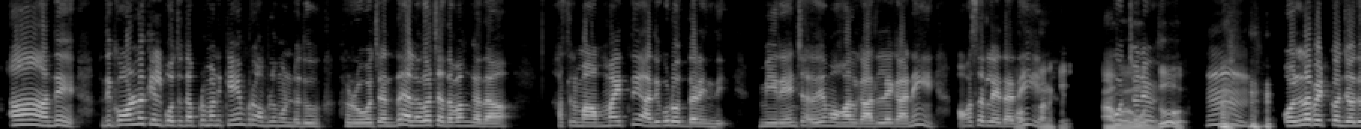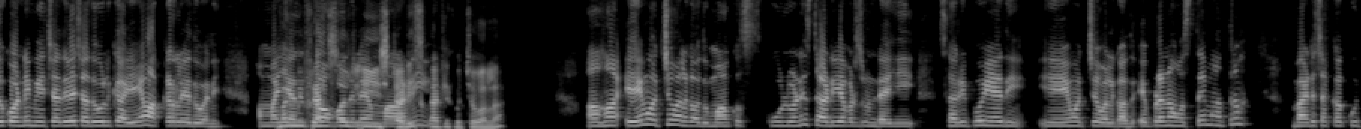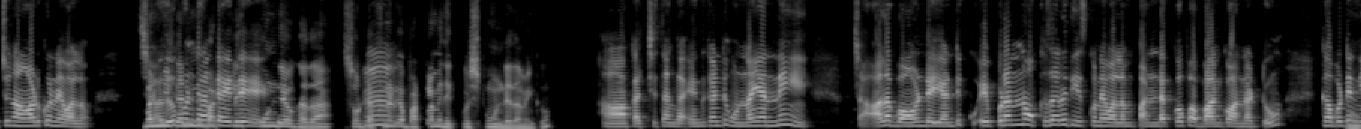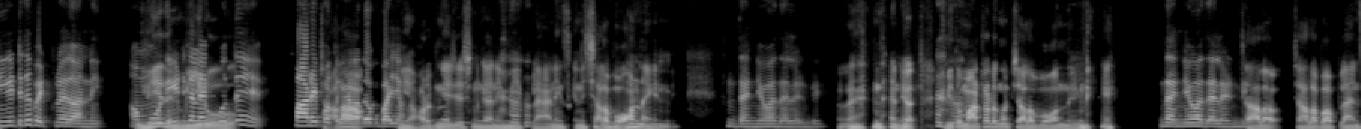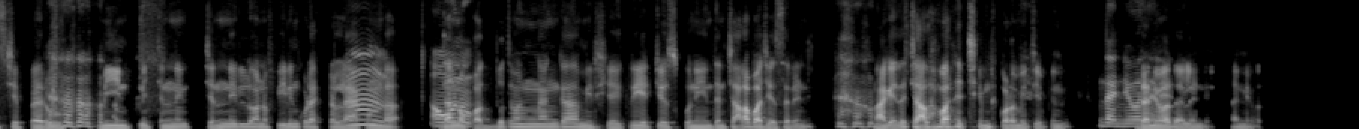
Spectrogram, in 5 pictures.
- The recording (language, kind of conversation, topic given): Telugu, podcast, చిన్న ఇళ్లలో స్థలాన్ని మీరు ఎలా మెరుగ్గా వినియోగించుకుంటారు?
- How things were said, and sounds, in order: chuckle; in English: "ఫ్రెండ్స్"; in English: "స్టడీస్"; in English: "స్టడీ"; in English: "సో, డెఫినిట్‌గా"; in English: "నీట్‌గా"; in English: "ఆర్గనైజేషన్"; in English: "నీట్‌గా"; in English: "ప్లానింగ్స్"; chuckle; laughing while speaking: "ధన్యవాదాలు"; chuckle; giggle; tapping; in English: "ప్లాన్స్"; chuckle; in English: "ఫీలింగ్"; in English: "క్రియేట్"; chuckle; laughing while speaking: "బాగా నచ్చింది కూడా"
